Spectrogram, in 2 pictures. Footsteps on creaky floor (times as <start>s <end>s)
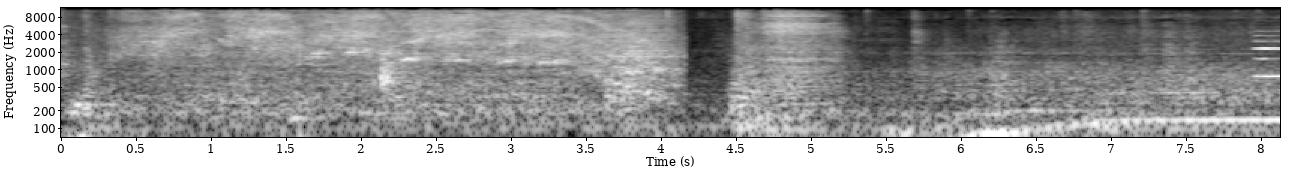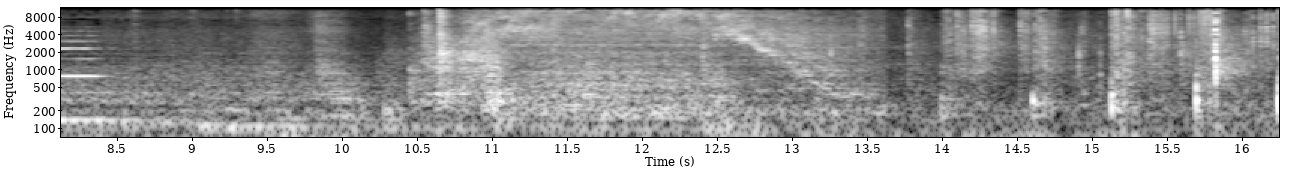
13.7s 16.2s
